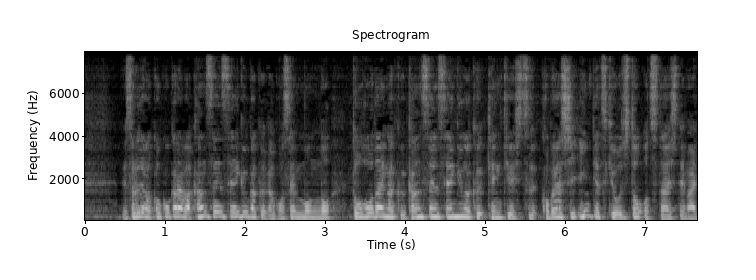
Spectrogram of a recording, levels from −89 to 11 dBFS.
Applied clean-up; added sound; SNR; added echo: none; none; none; reverberation time 0.4 s.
